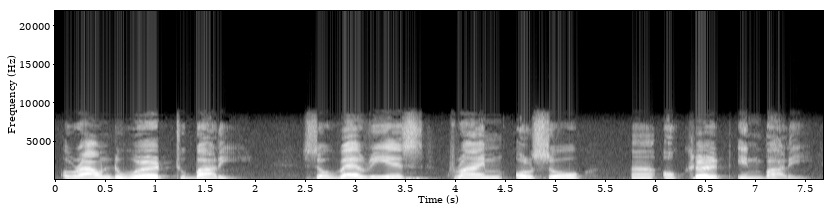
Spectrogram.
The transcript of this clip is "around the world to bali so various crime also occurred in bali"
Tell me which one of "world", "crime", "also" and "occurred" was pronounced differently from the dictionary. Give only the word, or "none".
world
